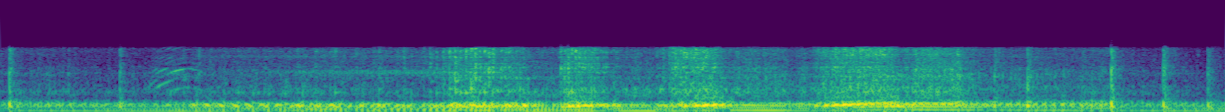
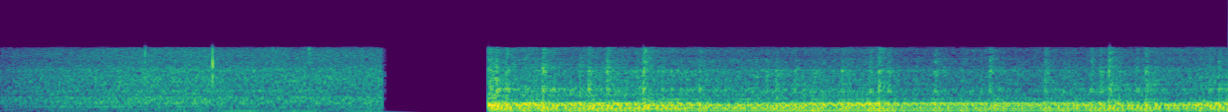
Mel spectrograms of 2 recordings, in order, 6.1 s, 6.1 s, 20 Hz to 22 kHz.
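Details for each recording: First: Mazda truck with an engine swapped in from a 1994 Ford Ranger, first run on an old belt. The four-cylinder idles, then revs rise and fall smoothly without knocks or misfires. Normal running. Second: 1995 Mazda truck, old timing belt reused, first run with no exhaust pipe or O2 sensor fitted and one rear spark plug not yet accessed. Catches after a short gap into a loud, raw idle with sharp, fairly even pulses.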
